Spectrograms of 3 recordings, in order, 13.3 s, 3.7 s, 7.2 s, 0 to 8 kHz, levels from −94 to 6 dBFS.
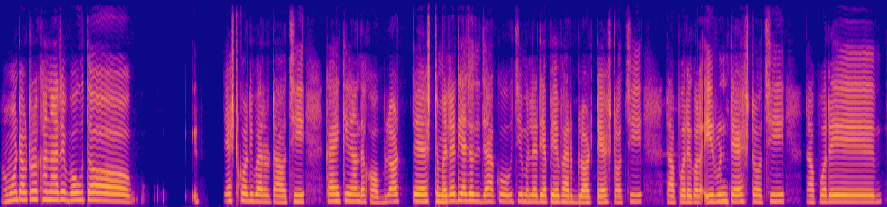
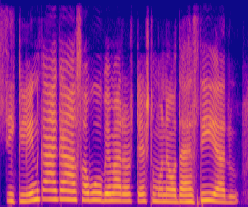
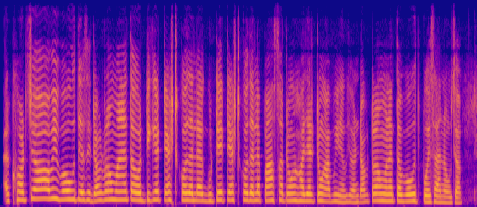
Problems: none marked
